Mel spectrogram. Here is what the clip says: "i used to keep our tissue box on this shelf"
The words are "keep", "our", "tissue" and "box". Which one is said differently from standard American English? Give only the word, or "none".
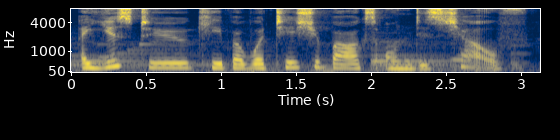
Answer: our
